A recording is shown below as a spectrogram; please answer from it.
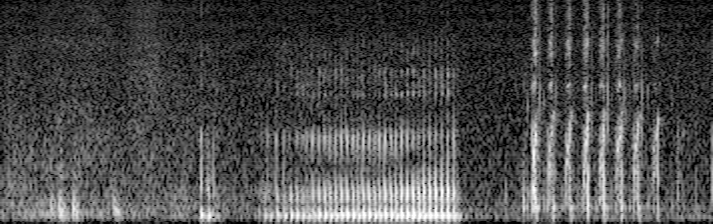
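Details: Olde English Bulldogge pet dog snoring like a man: one long, swelling, gravelly rattle of about two seconds, then a string of short snuffling puffs roughly every third of a second. Soft breathing noises come before it.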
